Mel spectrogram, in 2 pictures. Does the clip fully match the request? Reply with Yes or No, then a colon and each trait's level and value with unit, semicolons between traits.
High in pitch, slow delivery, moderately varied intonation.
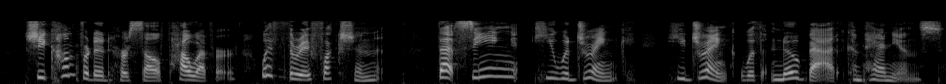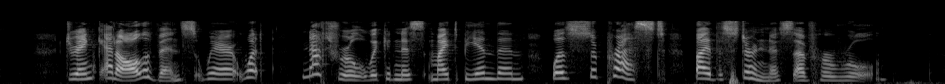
No: high, 245 Hz; slow, 120 wpm; wide, 6.1 semitones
